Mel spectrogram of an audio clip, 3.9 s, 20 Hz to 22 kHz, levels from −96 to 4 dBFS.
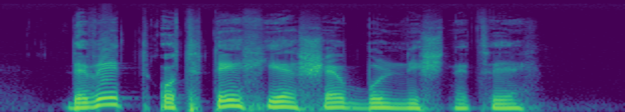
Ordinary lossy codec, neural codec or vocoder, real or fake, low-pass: none; vocoder, 48 kHz, 128 mel bands, Vocos; fake; 19.8 kHz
